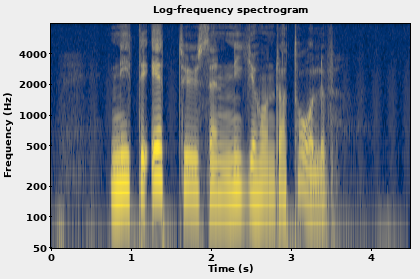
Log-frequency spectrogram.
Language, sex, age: Swedish, female, 53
